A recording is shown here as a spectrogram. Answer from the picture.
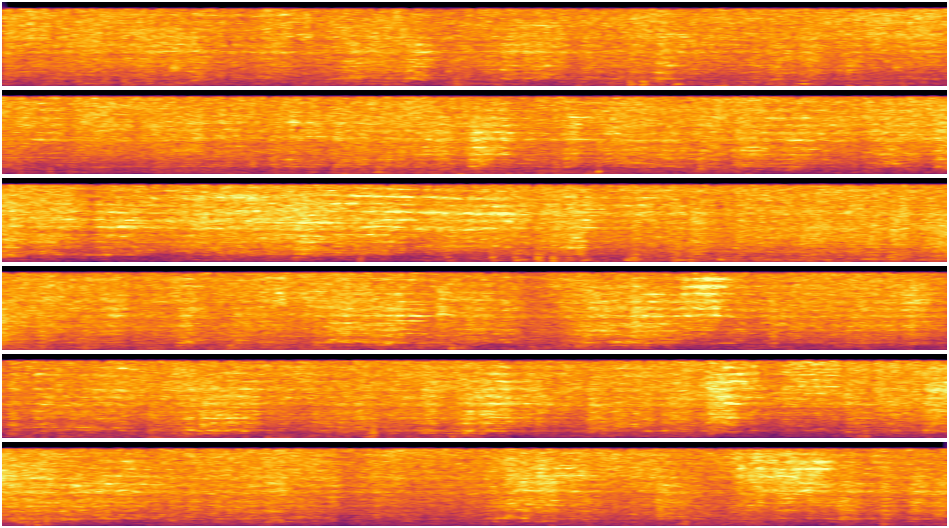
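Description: A CSX freight train's hopper cars rolling past: steel wheels run on the rails with a steady noise, broken by repeated clacks as the wheels strike the rail.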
